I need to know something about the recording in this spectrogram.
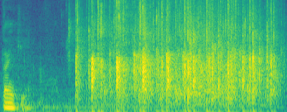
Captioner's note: applause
